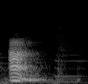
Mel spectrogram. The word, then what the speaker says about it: aunt: U silent u tidak dibaca un-nya. Jadi dibacanya aunt.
